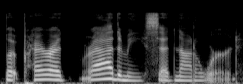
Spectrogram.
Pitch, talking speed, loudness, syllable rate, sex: 200 Hz, 150 wpm, -17 LUFS, 4.2 syllables/s, female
